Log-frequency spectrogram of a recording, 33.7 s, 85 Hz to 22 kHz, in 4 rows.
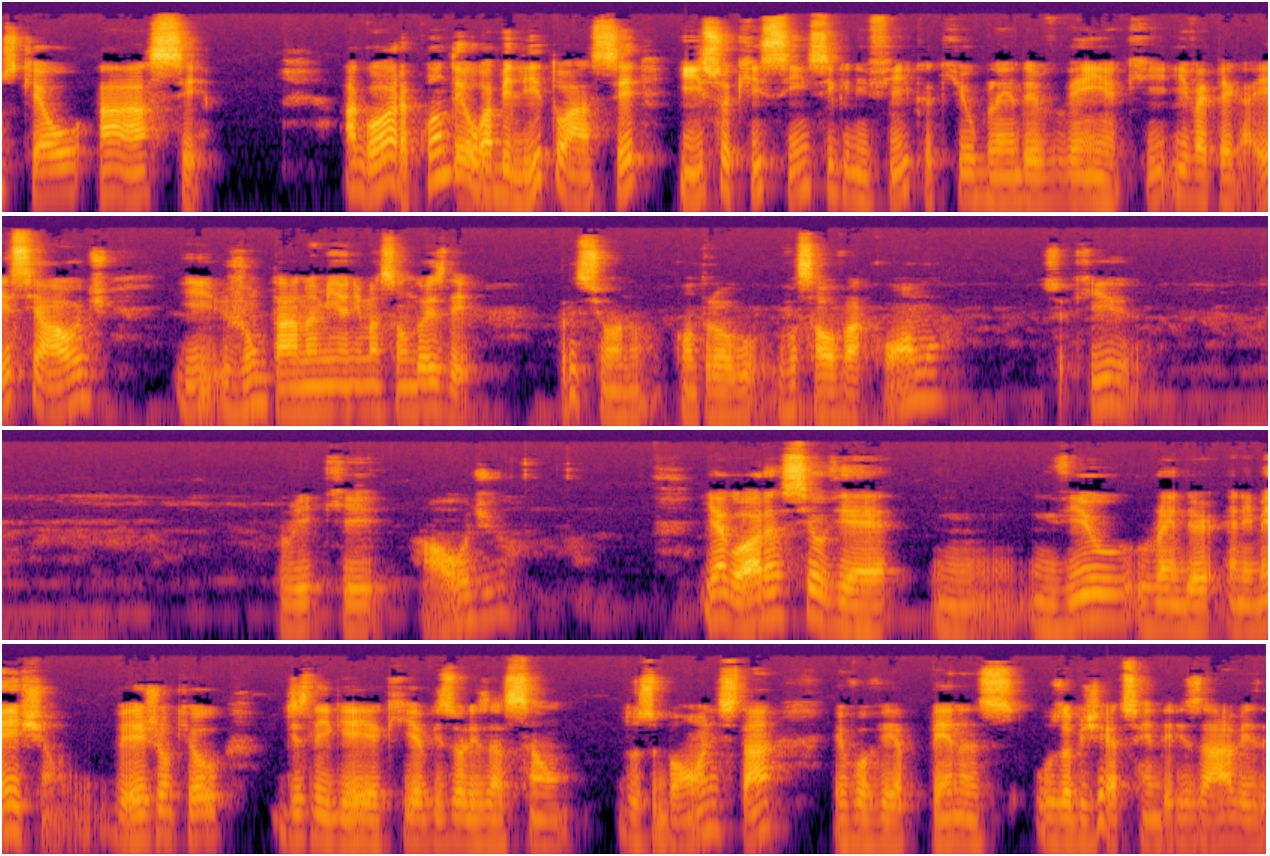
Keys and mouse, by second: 1.3 click, 2.4 middle click, 6.5 click, 9.7 click, 14.3 click, 15.1 click, 17.8 click, 18.2 click, 19.0-20.3 typing, 23.9 click, 26.4 click, 27.2 click, 27.7 click, 28.2 click.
